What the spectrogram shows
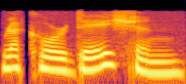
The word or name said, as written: recordation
